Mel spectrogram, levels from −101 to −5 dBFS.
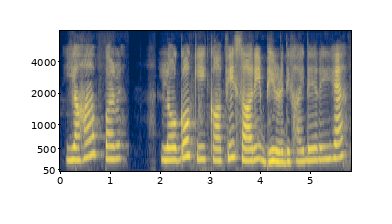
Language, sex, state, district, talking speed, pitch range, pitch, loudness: Hindi, female, Uttar Pradesh, Saharanpur, 115 wpm, 245-290 Hz, 265 Hz, -16 LUFS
